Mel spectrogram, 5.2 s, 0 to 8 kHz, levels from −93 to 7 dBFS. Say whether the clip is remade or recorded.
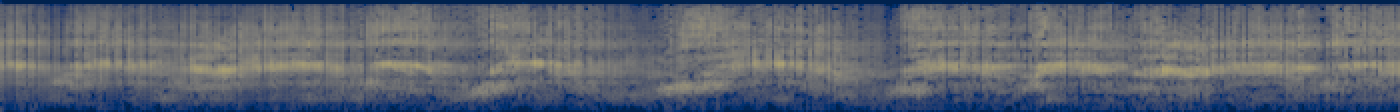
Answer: remade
